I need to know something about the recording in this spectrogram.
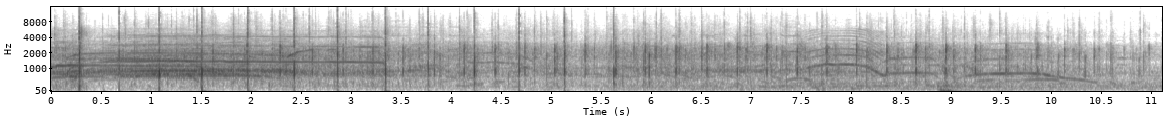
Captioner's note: cheering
